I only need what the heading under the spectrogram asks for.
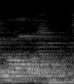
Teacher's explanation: for the French accent, you want to have these really forward, droopy lips, so they kind of go these droopy lips that go like that, and then they have that R sound in the back of their mouth.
